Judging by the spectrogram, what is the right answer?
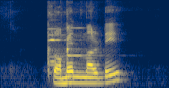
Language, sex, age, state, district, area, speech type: Santali, male, 30-45, West Bengal, Uttar Dinajpur, rural, spontaneous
